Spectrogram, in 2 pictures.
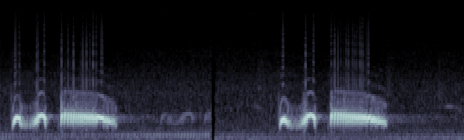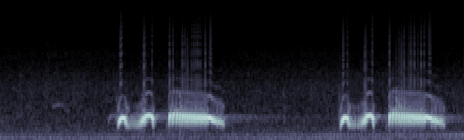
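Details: Spotted dove lure call for bird catchers: four phrases, each two short rounded hoots followed by a longer, drawn-out low coo, repeated roughly every two and a half seconds, with a faint low hum between phrases.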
